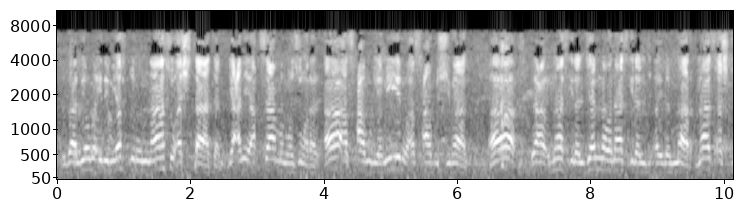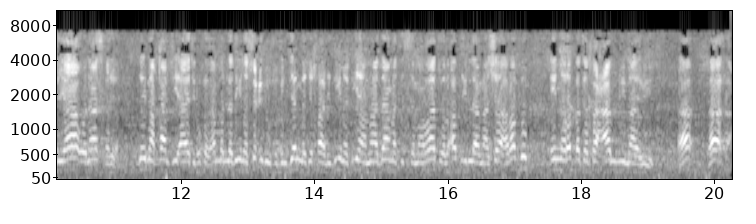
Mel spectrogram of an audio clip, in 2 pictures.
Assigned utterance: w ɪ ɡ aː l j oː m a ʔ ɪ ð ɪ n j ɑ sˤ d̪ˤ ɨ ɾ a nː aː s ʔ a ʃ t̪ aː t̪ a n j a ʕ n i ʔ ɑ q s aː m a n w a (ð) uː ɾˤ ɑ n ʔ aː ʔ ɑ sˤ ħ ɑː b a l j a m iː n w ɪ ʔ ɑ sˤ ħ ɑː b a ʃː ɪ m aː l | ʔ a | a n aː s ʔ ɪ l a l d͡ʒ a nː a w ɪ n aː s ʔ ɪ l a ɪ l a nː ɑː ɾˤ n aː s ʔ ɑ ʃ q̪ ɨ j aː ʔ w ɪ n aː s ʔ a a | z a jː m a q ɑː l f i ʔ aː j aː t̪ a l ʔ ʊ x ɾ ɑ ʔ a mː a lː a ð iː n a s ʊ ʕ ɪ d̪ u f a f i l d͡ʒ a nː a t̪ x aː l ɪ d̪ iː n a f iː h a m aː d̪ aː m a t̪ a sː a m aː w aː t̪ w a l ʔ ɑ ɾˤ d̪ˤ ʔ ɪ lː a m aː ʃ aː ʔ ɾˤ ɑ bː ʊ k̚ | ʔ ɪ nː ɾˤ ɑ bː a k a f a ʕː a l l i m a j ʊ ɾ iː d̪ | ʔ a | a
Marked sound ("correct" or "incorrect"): incorrect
